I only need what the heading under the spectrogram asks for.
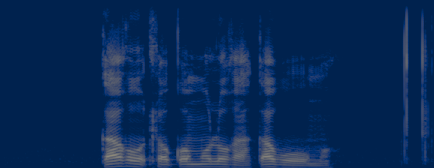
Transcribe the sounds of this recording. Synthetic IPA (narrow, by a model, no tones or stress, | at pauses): kʼaɣʊɬʰɔkʼɔmʊlʊɣakʼabʊːmɔ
